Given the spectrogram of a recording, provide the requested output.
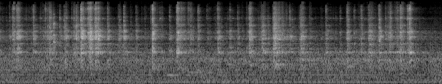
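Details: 2014 Mitsubishi Pajero Sport: quick irregular metallic rattling in the bellhousing, starting at engine start and growing with revs, from one of six torque converter-to-flywheel bolts backed out and struck by the spinning flywheel; its thread was damaged, so it was replaced.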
